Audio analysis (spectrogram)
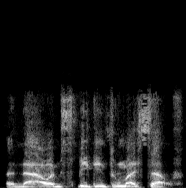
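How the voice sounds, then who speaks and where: Man playing an imperious, husky moose monarch. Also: fairly low pitch, normal speed. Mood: irritated. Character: imperious, irritable moose queen, scheming and persuasive. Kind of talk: staged play reading.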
